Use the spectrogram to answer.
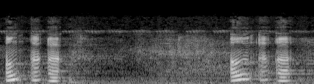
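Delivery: high, nasal grunts; nasal mumbling grunts. Retold or imitated. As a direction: hum like a man who can't say words. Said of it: "ગૂંગણો". (નાકમાંથી ઊંચા અવાજે અં અં કરતો ગૂંગણો માણસ)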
